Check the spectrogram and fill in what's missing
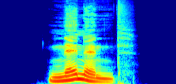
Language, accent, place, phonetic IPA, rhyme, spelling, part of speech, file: German, Germany, Berlin, [ˈnɛnənt], -ɛnənt, nennend, verb, De-nennend.ogg
- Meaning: present participle of nennen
